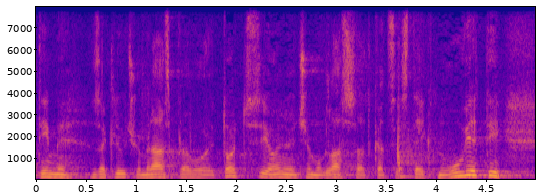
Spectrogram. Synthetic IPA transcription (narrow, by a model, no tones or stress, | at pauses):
t̪iːmezakʎʲut͡ʃujemɾaːspɾaʋoojt̪o̞t͡ʃ̪sio̞ɲojt͡ɕe̞moɡlˠasoʋat̪kad̪sest̪eknuuːʋjet̪i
